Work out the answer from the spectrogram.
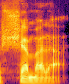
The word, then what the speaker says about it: Shyamala: of course not yeah the Y is silent and uh you have to put the stress a lot on the first aid so it's and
